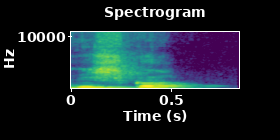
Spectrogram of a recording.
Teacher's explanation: S has been substituted with the she sound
